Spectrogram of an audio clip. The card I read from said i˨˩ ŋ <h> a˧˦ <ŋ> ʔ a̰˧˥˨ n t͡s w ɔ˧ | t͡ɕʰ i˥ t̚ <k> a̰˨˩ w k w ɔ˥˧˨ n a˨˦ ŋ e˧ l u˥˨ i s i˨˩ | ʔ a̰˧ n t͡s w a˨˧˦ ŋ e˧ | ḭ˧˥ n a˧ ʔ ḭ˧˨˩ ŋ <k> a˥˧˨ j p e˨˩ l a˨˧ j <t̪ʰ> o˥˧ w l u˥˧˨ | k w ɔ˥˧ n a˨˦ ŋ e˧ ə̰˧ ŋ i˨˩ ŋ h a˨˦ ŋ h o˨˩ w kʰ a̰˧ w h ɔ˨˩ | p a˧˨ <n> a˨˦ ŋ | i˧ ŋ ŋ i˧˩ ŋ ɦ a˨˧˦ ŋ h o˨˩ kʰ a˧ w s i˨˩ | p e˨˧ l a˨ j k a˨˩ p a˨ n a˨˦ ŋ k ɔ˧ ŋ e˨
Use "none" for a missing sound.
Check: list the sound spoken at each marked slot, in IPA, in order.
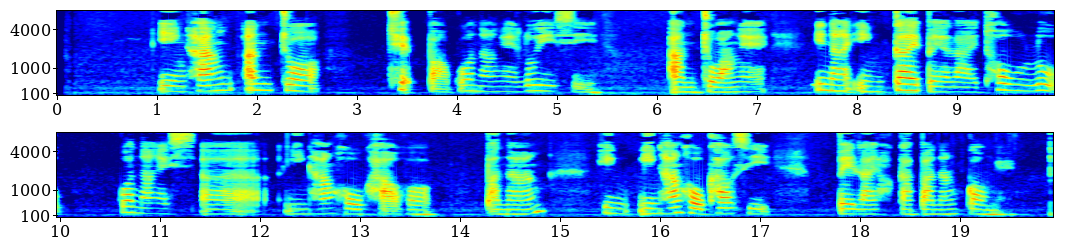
h, ŋ, p, k, t̪ʰ, n

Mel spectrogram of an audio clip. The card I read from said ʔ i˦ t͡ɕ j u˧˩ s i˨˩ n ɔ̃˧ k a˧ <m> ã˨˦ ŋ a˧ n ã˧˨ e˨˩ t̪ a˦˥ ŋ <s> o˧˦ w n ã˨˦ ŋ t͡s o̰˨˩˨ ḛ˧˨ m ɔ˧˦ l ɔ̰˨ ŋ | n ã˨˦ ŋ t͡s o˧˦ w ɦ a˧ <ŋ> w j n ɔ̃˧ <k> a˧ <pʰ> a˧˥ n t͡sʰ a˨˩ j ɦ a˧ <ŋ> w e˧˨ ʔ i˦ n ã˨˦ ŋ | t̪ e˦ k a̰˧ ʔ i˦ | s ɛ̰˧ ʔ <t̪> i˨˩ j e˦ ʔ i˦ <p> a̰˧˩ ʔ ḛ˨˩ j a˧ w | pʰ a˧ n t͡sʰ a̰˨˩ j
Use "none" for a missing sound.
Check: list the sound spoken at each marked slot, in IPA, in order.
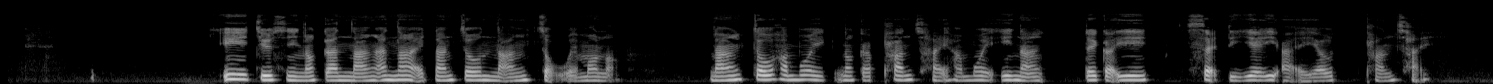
n, t͡s, m, k, pʰ, m, t̪, ʔ

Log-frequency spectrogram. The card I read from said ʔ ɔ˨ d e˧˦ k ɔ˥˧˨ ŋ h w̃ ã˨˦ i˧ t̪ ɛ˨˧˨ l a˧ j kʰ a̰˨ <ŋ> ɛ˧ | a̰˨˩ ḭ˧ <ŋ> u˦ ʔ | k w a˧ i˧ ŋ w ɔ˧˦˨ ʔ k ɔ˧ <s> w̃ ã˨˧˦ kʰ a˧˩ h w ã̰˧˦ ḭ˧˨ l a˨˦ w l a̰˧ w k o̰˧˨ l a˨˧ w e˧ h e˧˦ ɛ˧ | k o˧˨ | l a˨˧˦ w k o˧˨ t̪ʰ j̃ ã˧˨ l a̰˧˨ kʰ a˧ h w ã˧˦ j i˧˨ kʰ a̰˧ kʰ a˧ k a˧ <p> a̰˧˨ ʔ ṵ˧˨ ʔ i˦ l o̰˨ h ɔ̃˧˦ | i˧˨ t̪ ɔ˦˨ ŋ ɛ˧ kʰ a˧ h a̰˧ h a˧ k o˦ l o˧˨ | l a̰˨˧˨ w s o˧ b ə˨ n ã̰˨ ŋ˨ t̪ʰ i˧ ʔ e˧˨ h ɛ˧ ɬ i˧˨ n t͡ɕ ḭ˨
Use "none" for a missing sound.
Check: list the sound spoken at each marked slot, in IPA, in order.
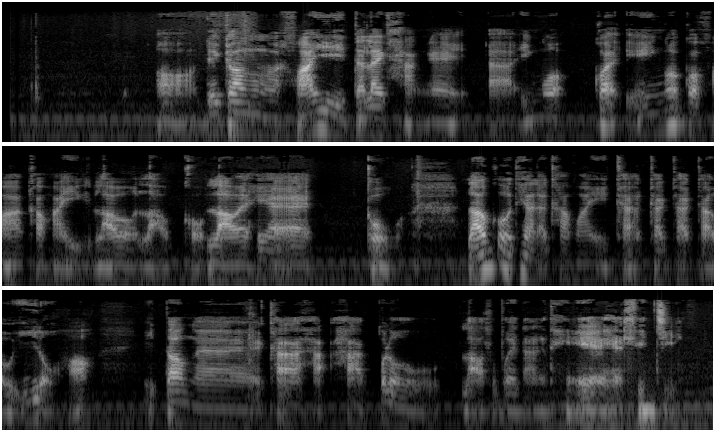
ŋ, ŋ, h, k

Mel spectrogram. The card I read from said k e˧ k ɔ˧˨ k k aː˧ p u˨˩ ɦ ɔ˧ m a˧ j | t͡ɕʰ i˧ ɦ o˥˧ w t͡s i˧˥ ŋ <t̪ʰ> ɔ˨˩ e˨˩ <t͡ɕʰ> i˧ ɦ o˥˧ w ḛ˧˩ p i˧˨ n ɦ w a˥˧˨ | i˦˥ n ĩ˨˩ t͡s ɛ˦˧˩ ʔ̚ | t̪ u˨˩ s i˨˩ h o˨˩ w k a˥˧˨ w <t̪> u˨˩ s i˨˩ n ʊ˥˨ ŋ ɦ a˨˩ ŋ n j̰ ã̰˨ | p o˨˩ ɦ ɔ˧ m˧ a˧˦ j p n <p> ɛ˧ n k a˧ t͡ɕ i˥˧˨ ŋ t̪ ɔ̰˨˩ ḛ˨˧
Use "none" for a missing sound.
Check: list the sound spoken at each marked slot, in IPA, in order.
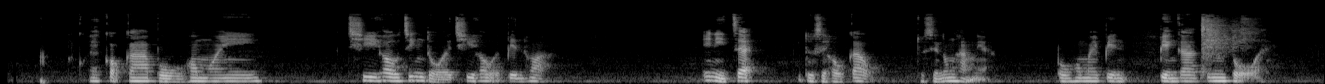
t̪, t͡ɕʰ, t̪, p

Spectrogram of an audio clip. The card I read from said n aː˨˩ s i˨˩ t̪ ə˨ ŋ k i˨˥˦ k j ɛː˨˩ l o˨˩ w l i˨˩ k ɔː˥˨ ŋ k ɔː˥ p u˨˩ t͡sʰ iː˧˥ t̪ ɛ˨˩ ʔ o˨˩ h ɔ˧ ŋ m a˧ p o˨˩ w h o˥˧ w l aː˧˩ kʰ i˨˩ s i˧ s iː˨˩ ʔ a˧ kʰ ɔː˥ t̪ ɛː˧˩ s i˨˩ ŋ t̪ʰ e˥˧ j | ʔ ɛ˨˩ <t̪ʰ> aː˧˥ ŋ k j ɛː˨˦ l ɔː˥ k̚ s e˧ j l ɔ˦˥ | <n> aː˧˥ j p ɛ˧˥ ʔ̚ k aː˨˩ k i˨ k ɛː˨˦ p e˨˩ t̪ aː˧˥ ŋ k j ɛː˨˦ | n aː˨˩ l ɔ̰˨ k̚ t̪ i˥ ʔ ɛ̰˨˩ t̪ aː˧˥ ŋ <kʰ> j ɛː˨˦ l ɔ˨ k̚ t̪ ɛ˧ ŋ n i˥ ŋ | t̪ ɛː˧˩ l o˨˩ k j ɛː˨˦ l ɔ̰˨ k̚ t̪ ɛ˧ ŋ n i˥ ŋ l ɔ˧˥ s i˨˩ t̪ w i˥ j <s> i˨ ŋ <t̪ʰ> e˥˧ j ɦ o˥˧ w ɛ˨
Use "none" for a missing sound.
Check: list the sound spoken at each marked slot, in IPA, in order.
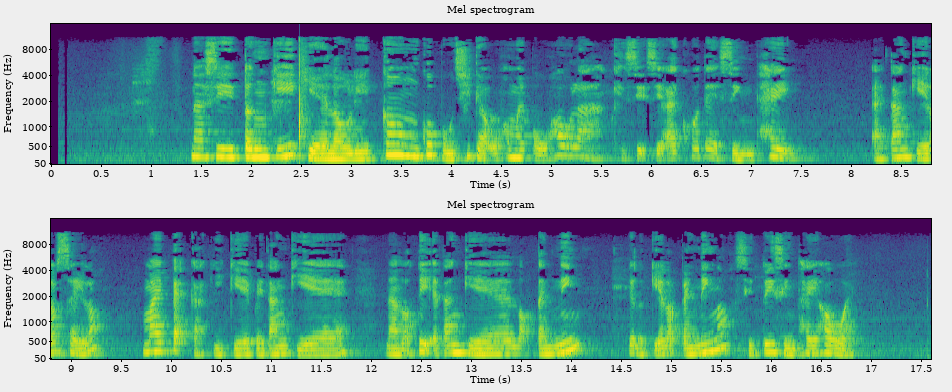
t̪, m, k, s, t̪ʰ

